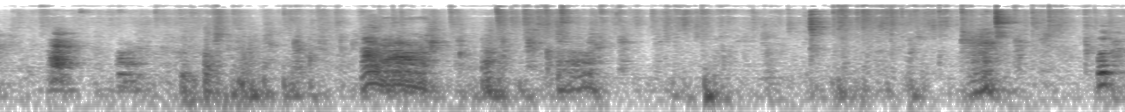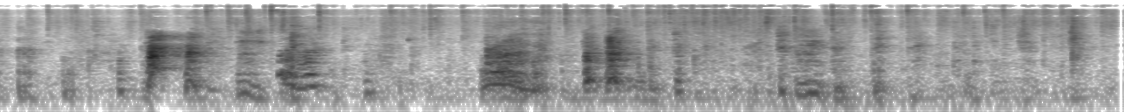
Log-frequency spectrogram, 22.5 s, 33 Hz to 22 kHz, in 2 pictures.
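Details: Four Welsh Corgis in a noisy home, three males and a female born in 2017 and 2019, bark and growl in short, irregular bursts, sometimes overlapping, in a small indoor room.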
